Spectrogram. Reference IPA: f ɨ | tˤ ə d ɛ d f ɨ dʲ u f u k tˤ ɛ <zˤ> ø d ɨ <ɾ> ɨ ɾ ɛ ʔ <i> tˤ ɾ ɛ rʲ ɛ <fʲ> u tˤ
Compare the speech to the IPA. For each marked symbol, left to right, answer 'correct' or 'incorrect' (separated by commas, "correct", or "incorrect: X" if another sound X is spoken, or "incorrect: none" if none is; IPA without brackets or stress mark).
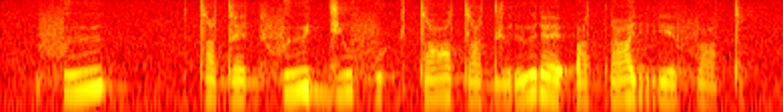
incorrect: dˤ, correct, incorrect: ɨ, incorrect: f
